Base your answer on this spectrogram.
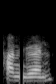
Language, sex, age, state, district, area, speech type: Bodo, male, 60+, Assam, Baksa, rural, conversation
